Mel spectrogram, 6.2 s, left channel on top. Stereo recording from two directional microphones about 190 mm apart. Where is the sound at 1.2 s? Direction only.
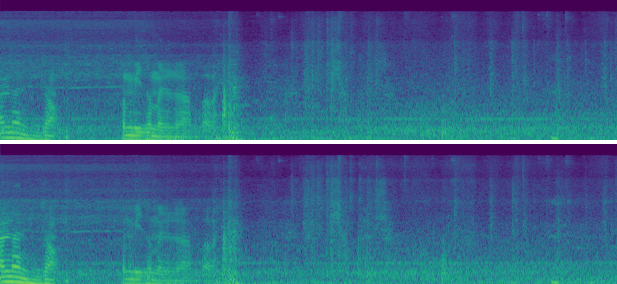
10° left (ahead or behind).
